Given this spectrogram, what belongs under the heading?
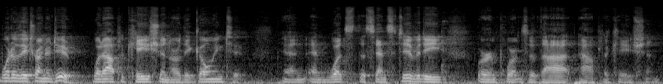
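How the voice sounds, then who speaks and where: The man's delivery is fairly quick. Clear background noise and some room echo can be heard. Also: medium pitch for a man, lively intonation. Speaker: conference speaker on IT security. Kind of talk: conference presentation. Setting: stage with audience. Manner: fast.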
